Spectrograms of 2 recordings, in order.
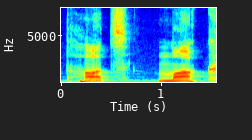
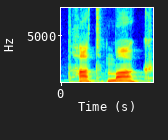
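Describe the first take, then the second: First: تات ماک spoken slowly with stress on ماک; slow Turkish word. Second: Said in the usual way. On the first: Shown as a demonstration. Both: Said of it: "به معنی مزه کردن".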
